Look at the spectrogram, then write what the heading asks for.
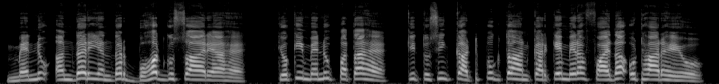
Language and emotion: Punjabi, angry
